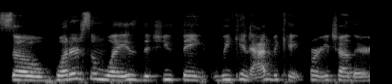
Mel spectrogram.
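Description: A somewhat breathy woman at a moderate pace. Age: 20s. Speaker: podcast host. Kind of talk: casual interview.

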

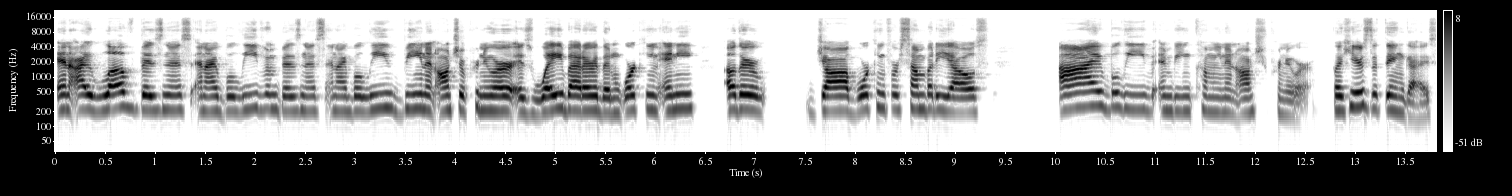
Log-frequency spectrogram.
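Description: On a very clean recording with a silent background, a woman with a fairly high pitch talks at a moderate pace in an excited, upbeat tone. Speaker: podcast host and real estate entrepreneur. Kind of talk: pep talk. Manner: earnest, emphatic, motivational.

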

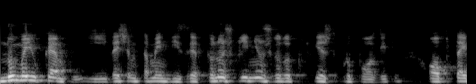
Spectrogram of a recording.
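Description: A man's medium-pitched voice with a dark, mellow tone, at a fairly quick pace with ordinary pitch variation, in a dry, close sound with no echo. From northern Portugal, Vila do Conde. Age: 40s. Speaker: football analyst and columnist. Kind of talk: casual interview. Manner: halting, frequent word repetitions.

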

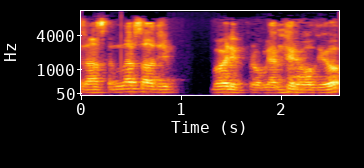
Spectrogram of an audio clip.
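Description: Somewhat breathy, a man speaks at a moderate pace with a fairly low pitch. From eastern Turkey. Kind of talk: casual chat. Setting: video call.

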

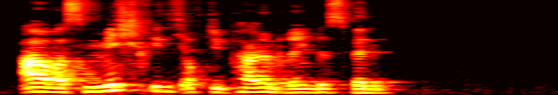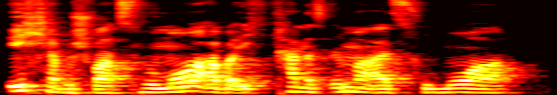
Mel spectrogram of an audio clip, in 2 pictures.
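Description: A man talks at a fairly quick pace in a bright, sharp tone, with medium pitch and ordinary pitch variation. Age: 20s. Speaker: student teacher podcaster. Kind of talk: casual chat.

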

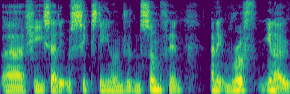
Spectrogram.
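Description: With an English accent, a man speaks at a moderate pace. His pitch is medium and his intonation monotone and flat. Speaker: podcast host and paranormal investigator. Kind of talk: casual chat. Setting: home studio.

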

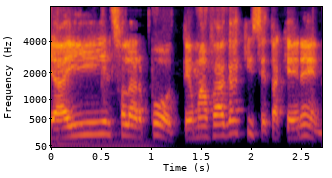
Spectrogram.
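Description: A man talks at a very fast pace in a high pitch. The background is quiet. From São Paulo state, Brazil. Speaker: advertising executive. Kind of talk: casual interview chat.

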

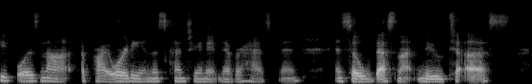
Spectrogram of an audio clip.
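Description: A woman speaks with an American accent at a fairly slow pace. Her pitch is very deep and low. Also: very clean recording, silent background. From Charlotte, North Carolina. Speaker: community advocate. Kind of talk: interview.

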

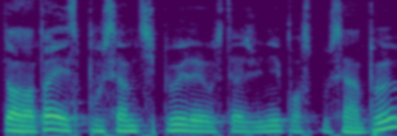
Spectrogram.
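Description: In a very clean recording with a silent background, a man talks in a dark, mellow tone. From southern France, Cannes. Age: 40s. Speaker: jiu-jitsu coach and federation director. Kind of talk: casual interview.

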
